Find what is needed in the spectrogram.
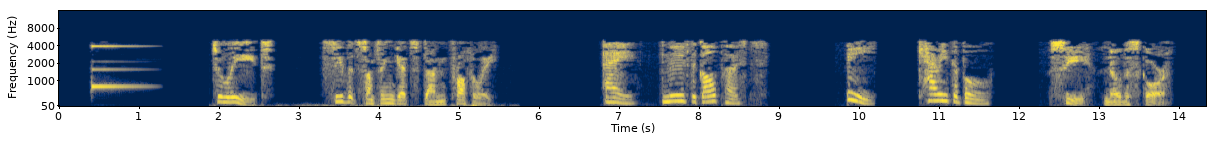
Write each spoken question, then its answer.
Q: To lead. See that something gets done properly.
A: The answer is B. Carry the ball.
